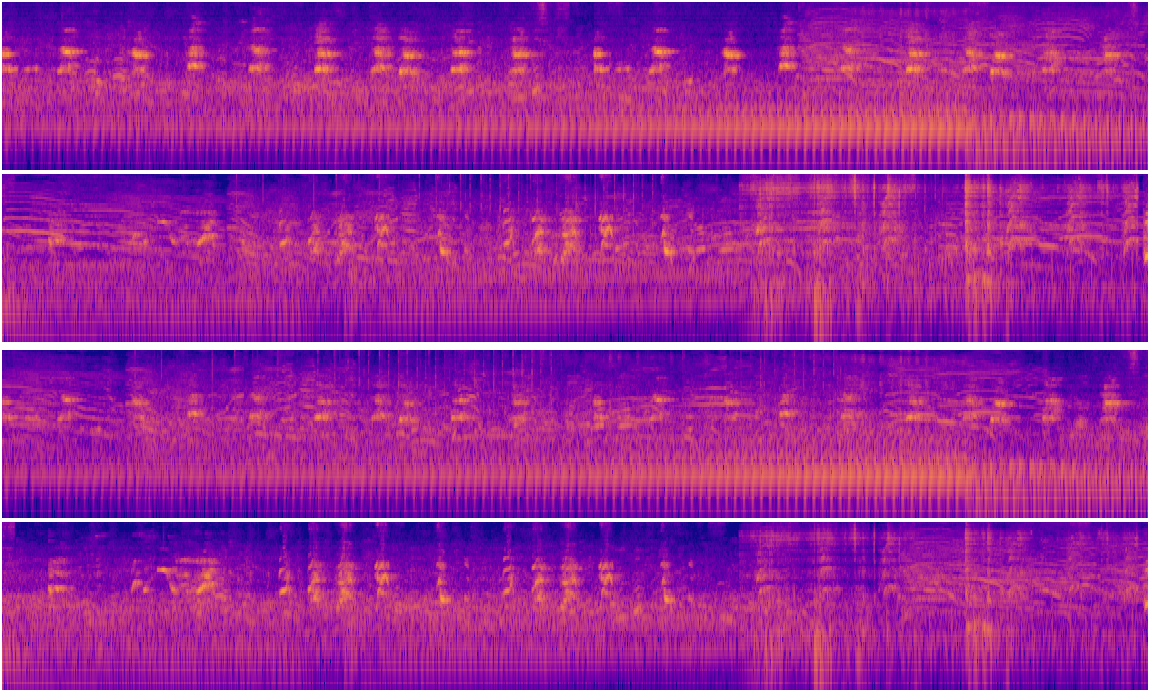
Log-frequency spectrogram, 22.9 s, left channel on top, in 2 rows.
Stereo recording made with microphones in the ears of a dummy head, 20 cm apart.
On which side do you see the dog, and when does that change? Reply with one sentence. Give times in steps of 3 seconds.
You can hear the dog on the left from 0 s, in the centre from 9 s, on the right from 12 s, in the centre from 15 s and on the left from 18 s.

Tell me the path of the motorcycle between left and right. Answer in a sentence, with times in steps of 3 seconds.
In this clip you hear the motorcycle on the right from 0 s and on the left from 9 s.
